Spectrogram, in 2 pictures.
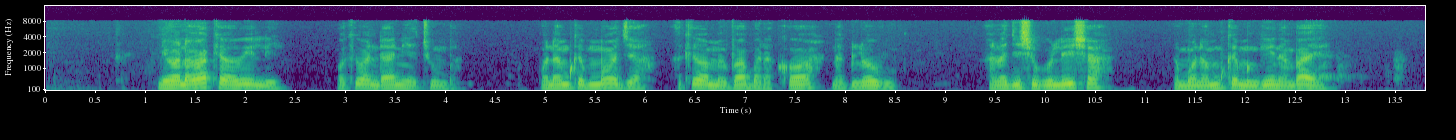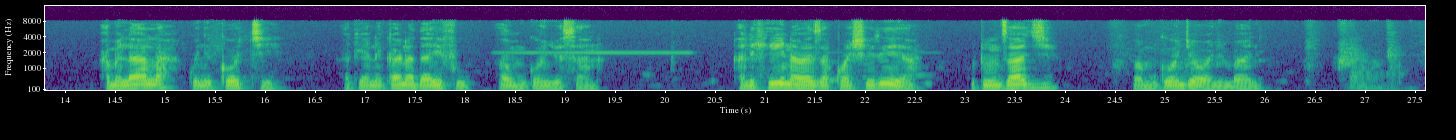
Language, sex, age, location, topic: Swahili, male, 18-24, Kisii, health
